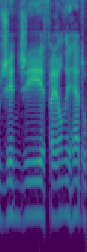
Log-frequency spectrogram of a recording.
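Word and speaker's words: Dindi: by him is called jinji which is d-i-n-d-i but you pronounce that ginji and it's it sounds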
